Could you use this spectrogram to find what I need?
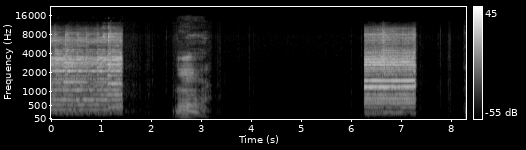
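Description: Music with singing plays in short bursts.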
